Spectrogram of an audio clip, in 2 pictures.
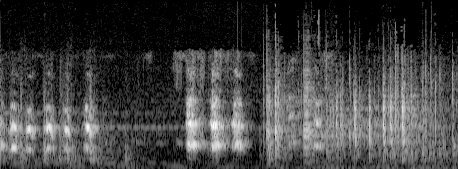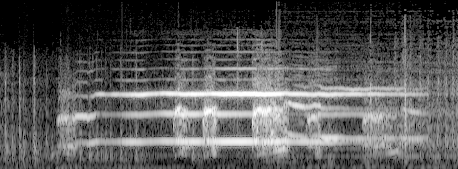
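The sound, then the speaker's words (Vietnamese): A neighbour's dog barks a few times in short bursts, then breaks into a long, wavering howl that holds steady and grows louder toward the end, with no voices over it. “Con chó nhà hàng xóm bấy giờ cứ chĩa sang bên này mà chu lên rồi cắn”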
